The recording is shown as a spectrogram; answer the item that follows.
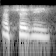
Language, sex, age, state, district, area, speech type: Punjabi, female, 18-30, Punjab, Shaheed Bhagat Singh Nagar, urban, conversation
